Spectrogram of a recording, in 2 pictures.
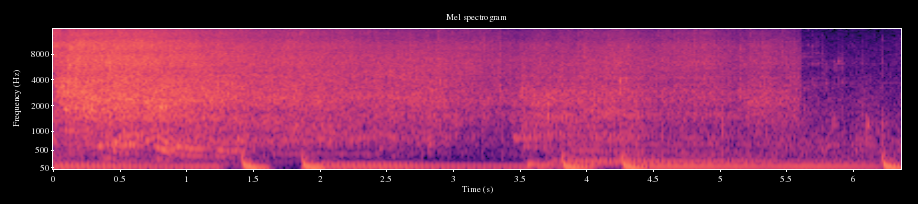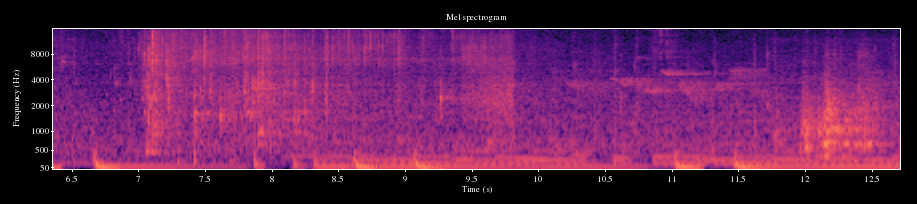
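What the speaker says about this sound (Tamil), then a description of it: "எண்ணெய் நல்லா காயட்டும் காஞ்சதுக்கப்புறம் நல்லா ஒரு குட்டி ஸ்பூனில் ஒரு ஸ்பூன் அளவுக்கு கடுகு சேர்த்துக்கோங்க" Mustard seeds crackling and sizzling in hot oil while tempering rasam, a loud hiss at first, then popping, with a spoon tapping and scraping the pan.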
